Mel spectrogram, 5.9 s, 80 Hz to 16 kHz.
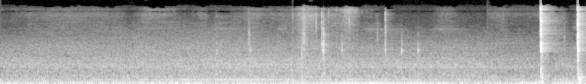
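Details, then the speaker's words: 2016 Segway X2 coupling replacement: two sharp clicks as the torque wrench releases at 29.5 pounds while bolts are tightened. "okay click you heard the click go down to the bottom one"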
